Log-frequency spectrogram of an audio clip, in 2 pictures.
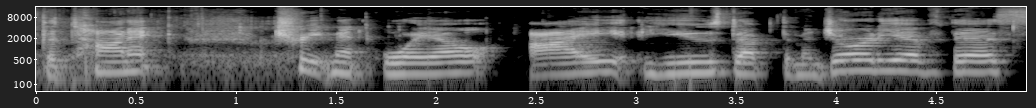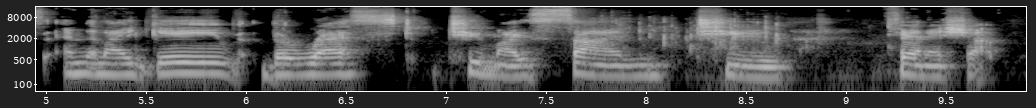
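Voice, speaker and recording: A woman in her thirties, a beauty vlogger, chatting casually and candidly about products she has used up, with a husky voice. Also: medium pitch, a little hiss or hum. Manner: chatty, candid, frequent fillers and restarts. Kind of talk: casual product review chat.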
